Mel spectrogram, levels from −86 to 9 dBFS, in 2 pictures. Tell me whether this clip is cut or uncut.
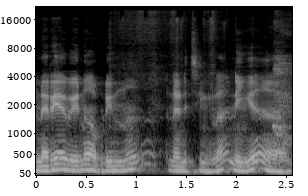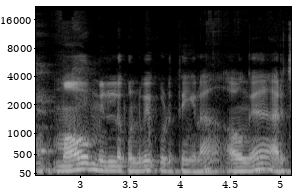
uncut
